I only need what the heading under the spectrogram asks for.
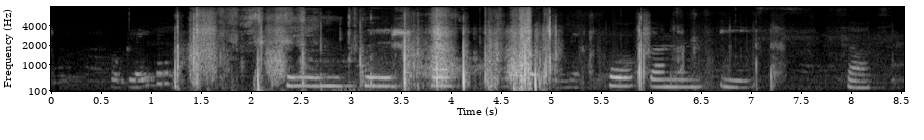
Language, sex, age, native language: Icelandic, female, 10, Icelandic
